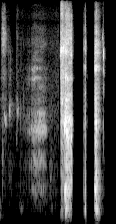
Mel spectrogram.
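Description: A man coughing: three short coughs starting about a second in, the first the loudest.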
